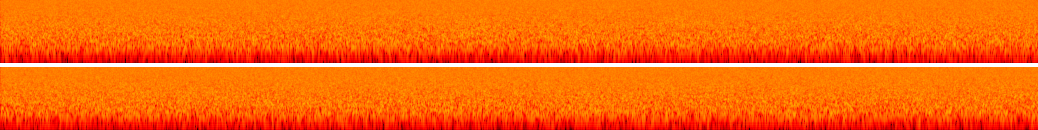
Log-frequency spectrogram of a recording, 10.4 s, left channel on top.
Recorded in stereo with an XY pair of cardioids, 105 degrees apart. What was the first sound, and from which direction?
Only background noise.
